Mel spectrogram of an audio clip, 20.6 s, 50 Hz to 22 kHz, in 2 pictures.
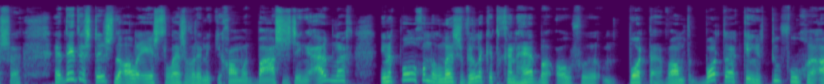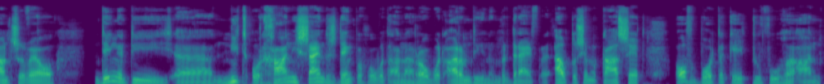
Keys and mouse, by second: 0.3 click.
